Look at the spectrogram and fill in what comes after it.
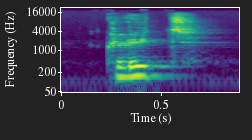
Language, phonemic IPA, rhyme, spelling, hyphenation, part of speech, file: Dutch, /klyt/, -yt, kluut, kluut, noun, Nl-kluut.ogg
- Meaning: 1. pied avocet (Recurvirostra avosetta) 2. avocet, any bird of the genus Recurvirostra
